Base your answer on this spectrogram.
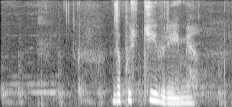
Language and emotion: Russian, neutral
